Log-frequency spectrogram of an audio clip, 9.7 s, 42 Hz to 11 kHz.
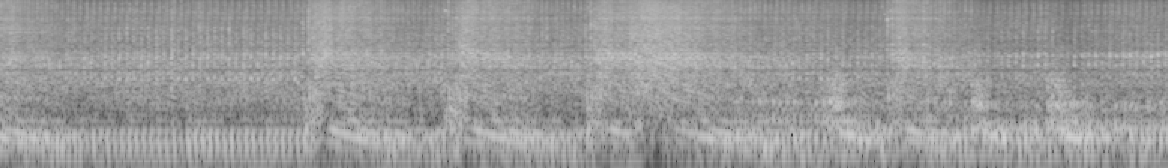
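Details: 2007 RM-Z450 dirt bike idling: a loose, uneven tick or snap over the thumping single-cylinder exhaust. The owner is unsure whether the ticking is normal or a fault.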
